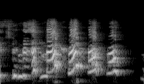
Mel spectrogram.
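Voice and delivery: loud, high cackling laugh; big high-pitched laughing fit; real laughter. Real, not acted. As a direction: burst out laughing helplessly. Cracks up at the imitation.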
